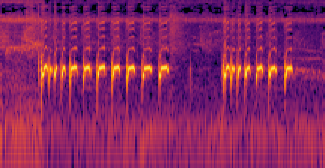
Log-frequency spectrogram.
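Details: Zebra dove call used to lure birds and stimulate breeding: two series of quick coos, about ten and then seven notes, each note swooping up then holding steady. Rhythmic and loud over a quiet background.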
